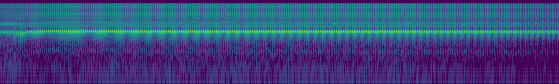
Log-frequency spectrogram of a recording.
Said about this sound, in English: And here's our American toad.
